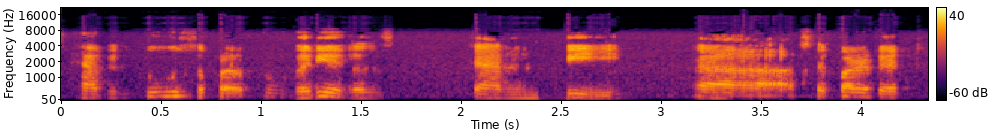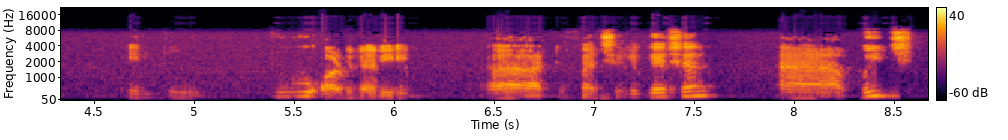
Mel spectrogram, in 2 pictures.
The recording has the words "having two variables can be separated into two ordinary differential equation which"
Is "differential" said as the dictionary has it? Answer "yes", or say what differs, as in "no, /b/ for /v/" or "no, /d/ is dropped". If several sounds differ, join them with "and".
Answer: no, /s/ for /ʃ/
